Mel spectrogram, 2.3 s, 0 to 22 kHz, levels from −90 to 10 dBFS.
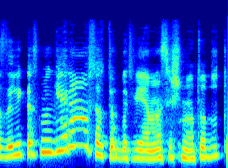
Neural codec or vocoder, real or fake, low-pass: codec, 32 kHz, 1.9 kbps, SNAC; fake; 14.4 kHz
